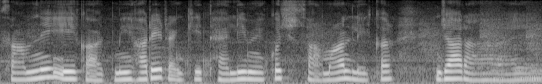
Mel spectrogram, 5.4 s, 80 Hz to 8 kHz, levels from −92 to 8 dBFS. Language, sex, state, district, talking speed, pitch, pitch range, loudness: Hindi, female, Uttar Pradesh, Lalitpur, 155 wpm, 205 Hz, 195-215 Hz, -16 LUFS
